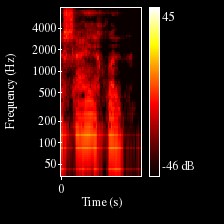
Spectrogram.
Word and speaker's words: শেখ: এটির মূল উচ্চারণ হলো শায়েখুন।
